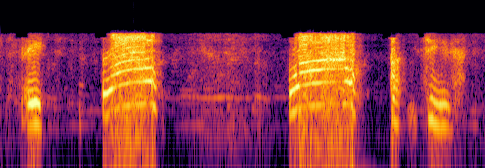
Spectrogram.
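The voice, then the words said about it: Yelling loudly. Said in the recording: “She's yelling.”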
